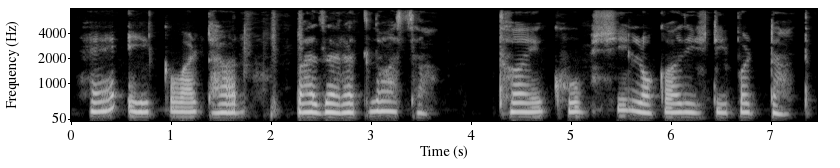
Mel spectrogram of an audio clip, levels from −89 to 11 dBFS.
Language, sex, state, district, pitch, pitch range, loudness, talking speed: Konkani, female, Goa, North and South Goa, 240 Hz, 230-255 Hz, -17 LUFS, 80 wpm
